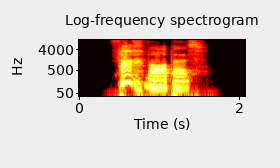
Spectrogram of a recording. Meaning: genitive singular of Fachwort
- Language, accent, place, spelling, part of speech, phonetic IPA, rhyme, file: German, Germany, Berlin, Fachwortes, noun, [ˈfaxˌvɔʁtəs], -axvɔʁtəs, De-Fachwortes.ogg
